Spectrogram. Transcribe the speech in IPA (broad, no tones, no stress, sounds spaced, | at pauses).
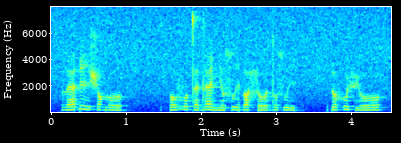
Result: ð ɛ ɗ iː ʃ ɔ ɡ ʊː | θ o v o t̪ ɛ d ɛ ɲ e sʷ iː ɗ ɔ ɬ ʊː d ɔ sʷ i | ɗ ʊ x u fʲ ʊː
